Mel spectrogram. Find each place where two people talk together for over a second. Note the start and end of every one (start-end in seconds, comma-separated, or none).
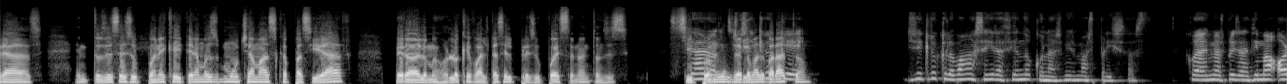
6.9-8.1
